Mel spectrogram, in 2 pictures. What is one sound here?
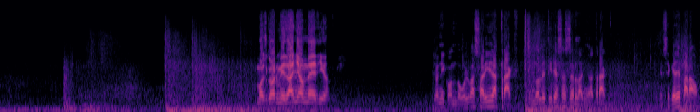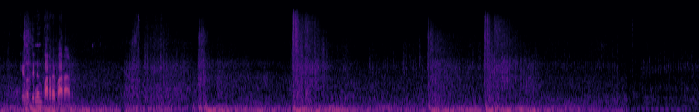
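Tank cannons fire with deep booms.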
